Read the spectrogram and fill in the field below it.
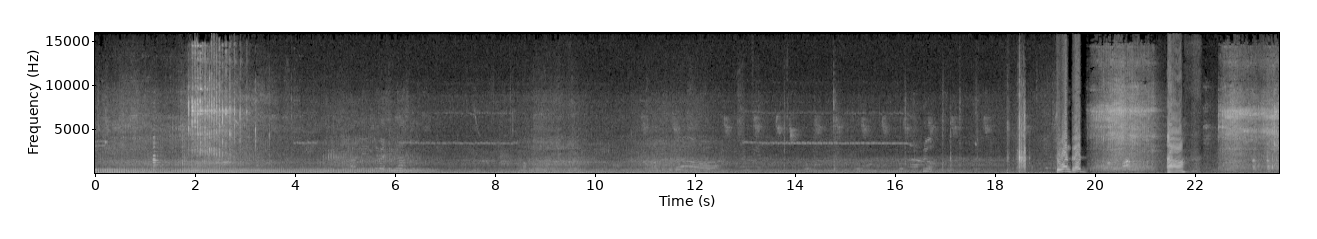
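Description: A motor scooter engine idles with a low rumble.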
